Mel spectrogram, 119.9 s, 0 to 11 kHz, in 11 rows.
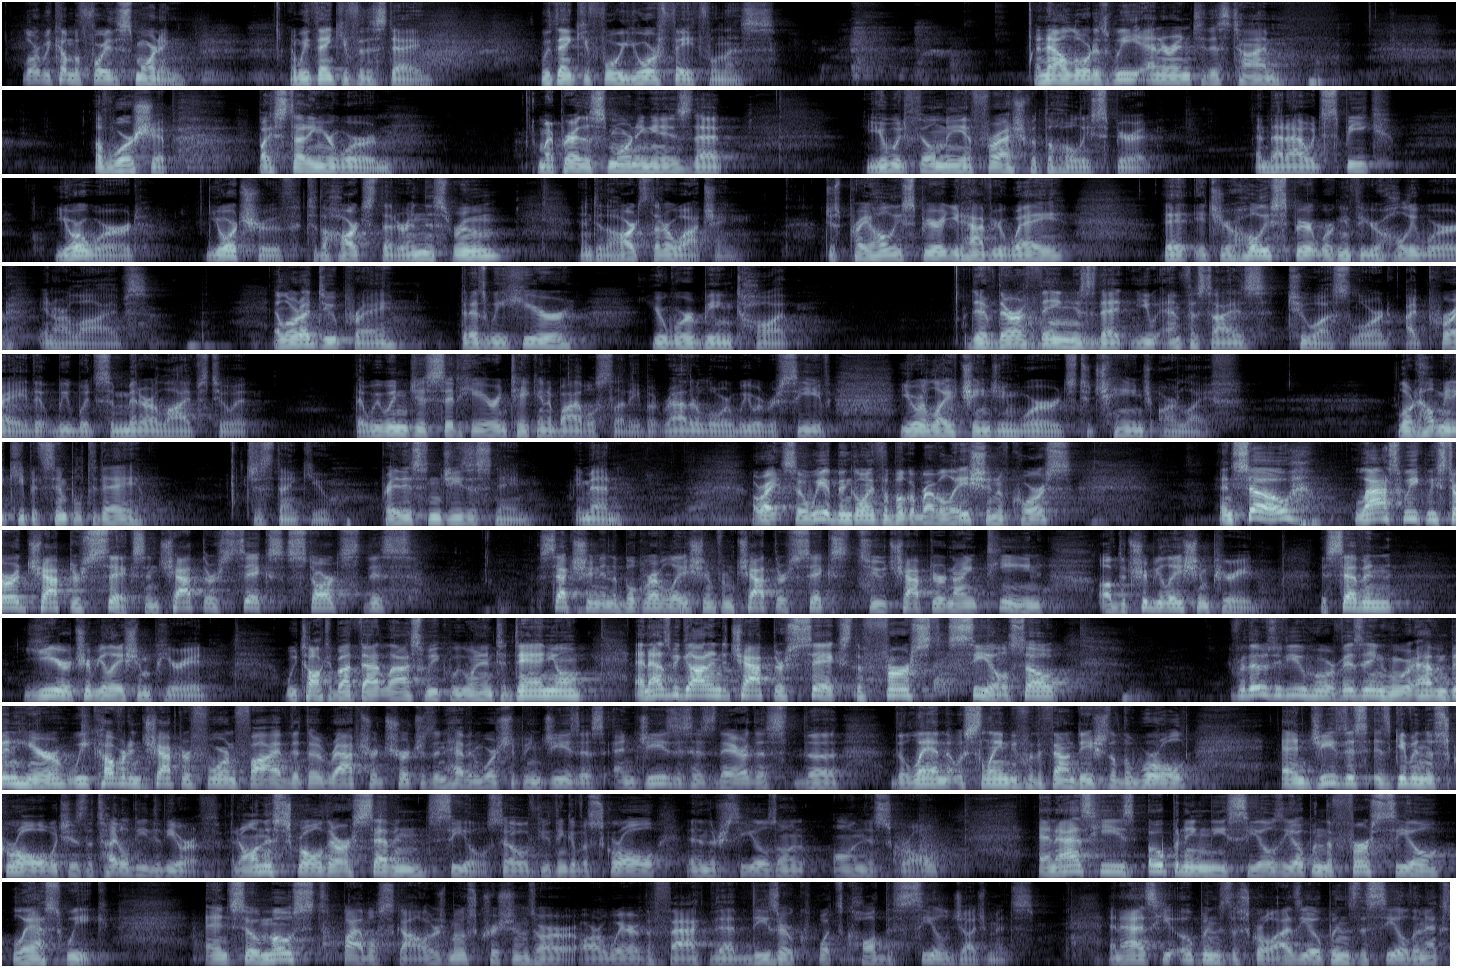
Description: Verse by verse Bible teaching through the book of Revelation 6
